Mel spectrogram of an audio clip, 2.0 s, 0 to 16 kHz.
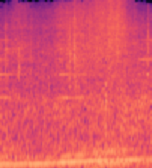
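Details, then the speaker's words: Bentley twelve-cylinder (about 570 PS), turbocharged, running on all 12 cylinders again after a control-unit fault was fixed: deep engine note climbing cleanly under hard throttle without stumbles or misses; healthy at full power. "Alter kann mich hier gar nicht halten vor Leistung hör turboag Schlange das ist ja ganz krank"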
